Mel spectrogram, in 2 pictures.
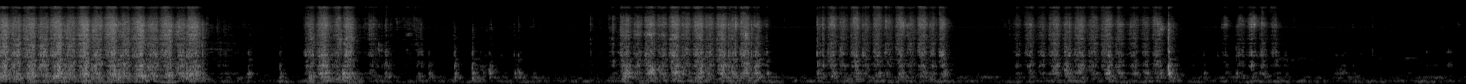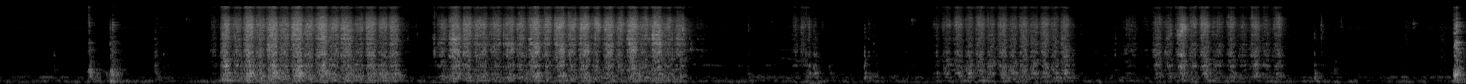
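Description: A red onion being grated on a flat metal grater: spells of rasping strokes, each lasting a second or two, with short pauses between them and a longer pause about halfway through.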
